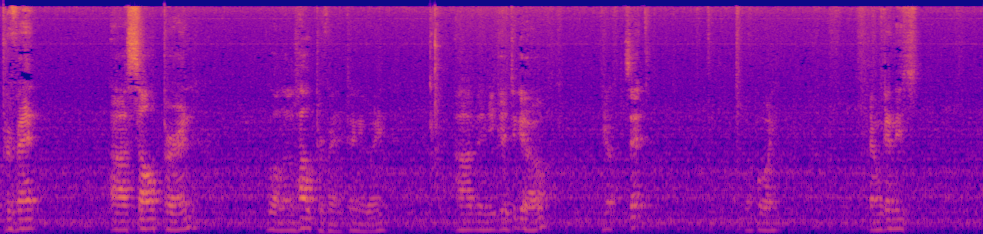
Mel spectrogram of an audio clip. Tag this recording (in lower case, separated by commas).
speech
